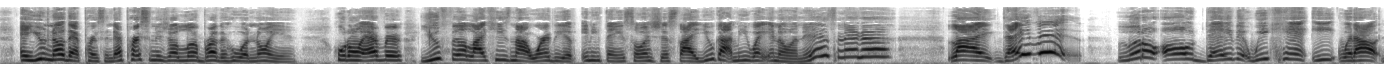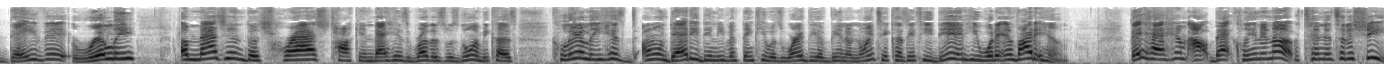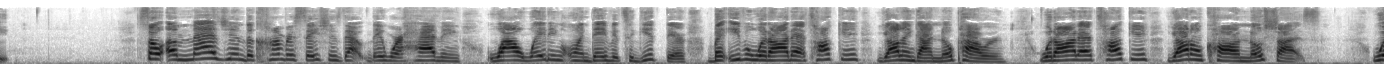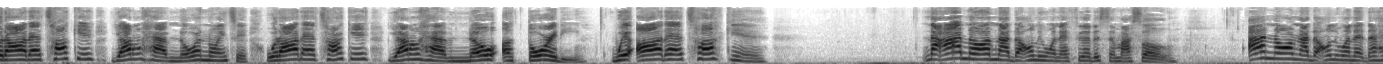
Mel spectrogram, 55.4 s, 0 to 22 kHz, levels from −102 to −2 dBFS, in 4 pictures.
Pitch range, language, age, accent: 235-310 Hz, English, 20-39, American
